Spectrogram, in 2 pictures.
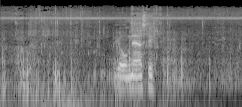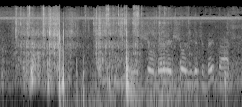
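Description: A fish thrashes and splashes in the water close by.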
